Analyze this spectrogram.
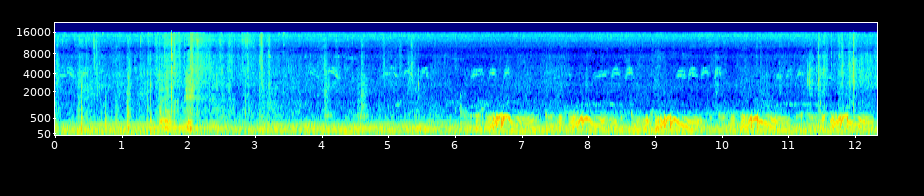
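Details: Territorial Cuban Pouter males fighting over a nest: after a stretch of scuffling and clatter, a series of low rolling coos starts midway, each swelling then falling, repeated roughly every second and a quarter.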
